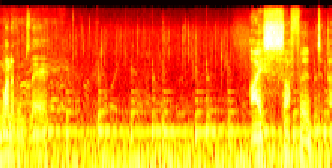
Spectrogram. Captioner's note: fire crackling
